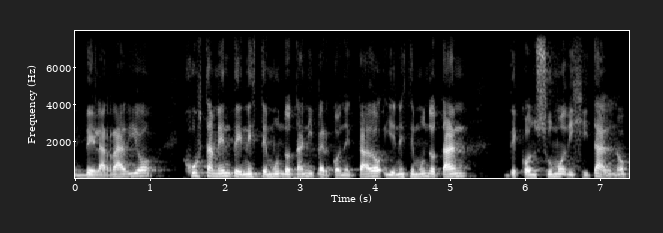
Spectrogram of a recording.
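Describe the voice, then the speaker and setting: Middle-aged Latin American man interviewing, medium pitch. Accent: Latin American Spanish. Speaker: podcast host, interviewer. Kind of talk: conversational interviewing. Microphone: large mic close in front.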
